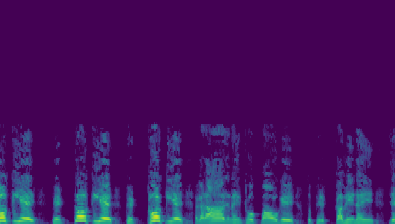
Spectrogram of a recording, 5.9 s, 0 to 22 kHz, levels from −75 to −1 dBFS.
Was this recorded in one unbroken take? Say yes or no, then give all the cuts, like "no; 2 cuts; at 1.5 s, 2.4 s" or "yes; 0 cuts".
yes; 0 cuts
